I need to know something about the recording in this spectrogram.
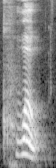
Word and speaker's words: quote: Quote sounds like coat. You put on a coat. Quote. Coat, but there's a W.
